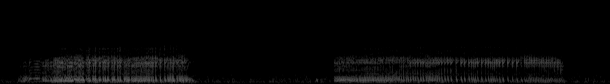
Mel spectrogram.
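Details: Sleeping Chihuahua-Pug mix, a little 8 lb dog, snoring loudly indoors: long rasping, vibrating breaths of nearly two seconds each, with a quiet gap between the two snores.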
